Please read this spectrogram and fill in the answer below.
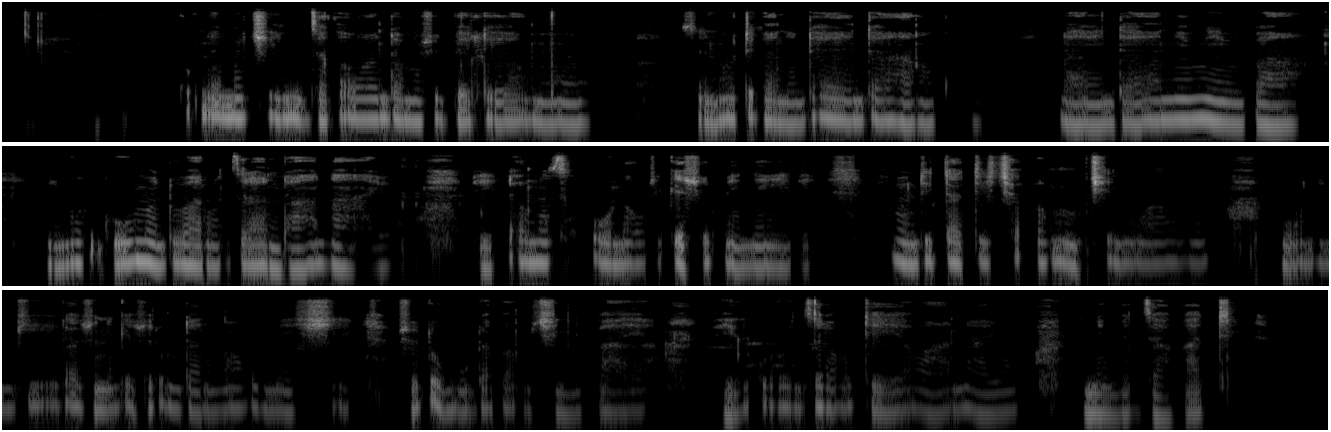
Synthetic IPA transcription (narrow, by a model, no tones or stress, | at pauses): kune̞̰mut͡ʃinid͡zaka̰wandamuʐibʱḛɮejamu | z̥ḭno̞tikanandaendaɦaŋɡu | ndaendajanemimba | inoɡʱumandoʋaɾonzerandaːnajoiɗaunasḁkuonakutiŋɡeʐ̥emenereʋano̞nditatit͡ʃapamut͡ʃiniwaʋoo̰niŋɡiraʐineŋɡe̞ʐirimudarimwakomeʃiʐ̥oto̞ɓuɗapa̰mut͡ʃinipaːjairikuro̞̰nzeɾakutiejaʋaːnajo̞inemwed͡zakaːti̥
